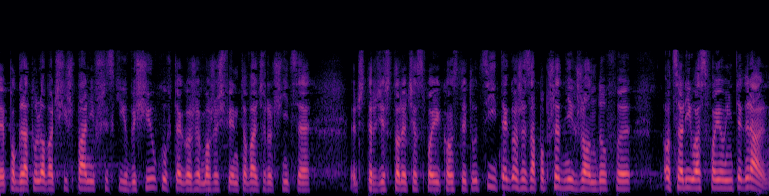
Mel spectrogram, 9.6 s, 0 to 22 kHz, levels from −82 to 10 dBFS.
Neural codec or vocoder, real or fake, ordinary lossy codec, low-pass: none; real; none; none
